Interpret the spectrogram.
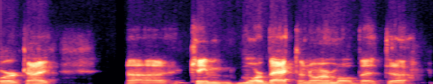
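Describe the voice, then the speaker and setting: A man speaks in a fairly low voice with monotone, flat intonation. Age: 60s. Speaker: community member giving feedback. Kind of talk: testimony. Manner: halting.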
